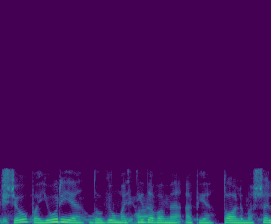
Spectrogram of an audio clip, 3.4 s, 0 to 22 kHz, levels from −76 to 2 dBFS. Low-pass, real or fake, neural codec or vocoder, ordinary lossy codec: 5.4 kHz; real; none; MP3, 48 kbps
